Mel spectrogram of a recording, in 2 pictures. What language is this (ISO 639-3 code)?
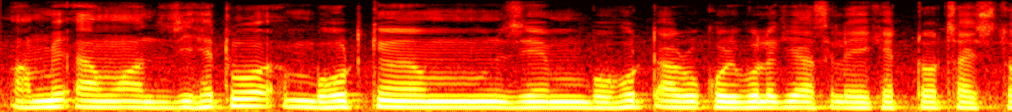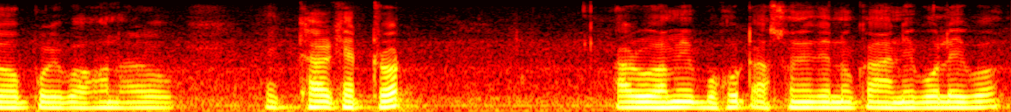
asm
